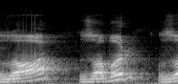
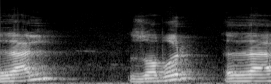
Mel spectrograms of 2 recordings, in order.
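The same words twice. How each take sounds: First: ল said heavy with a rounded o; heavy o sound. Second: লা said thin and light with an open a; thin a sound. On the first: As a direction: thicken ল so the vowel leans to o. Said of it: "জটাকে কিন্তু অ sound দিয়ে বলতে হয়". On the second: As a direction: keep লা light with a clear a vowel. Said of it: "যা কিন্তু আ sound দিতে হবে". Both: Shown as a demonstration.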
